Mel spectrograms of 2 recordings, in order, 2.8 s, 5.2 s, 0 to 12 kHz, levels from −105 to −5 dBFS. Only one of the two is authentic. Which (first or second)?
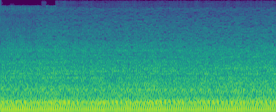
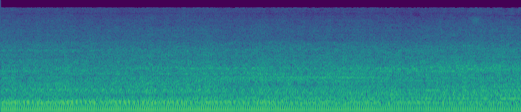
first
